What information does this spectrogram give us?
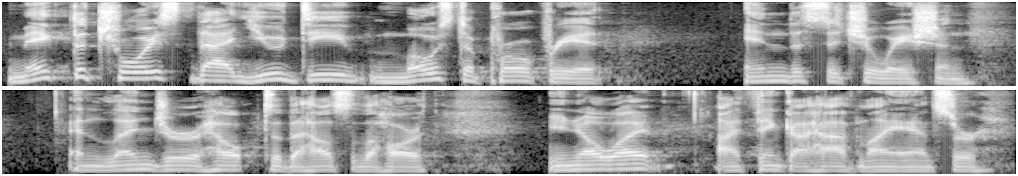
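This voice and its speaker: A man's voice: lowish voice, unhurried. A young man giving casual live gameplay commentary as a streamer, jokey, theatrical and slangy. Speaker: game streamer.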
